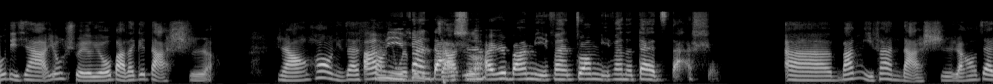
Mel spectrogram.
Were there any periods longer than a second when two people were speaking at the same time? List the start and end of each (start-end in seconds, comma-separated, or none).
3.6-4.9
